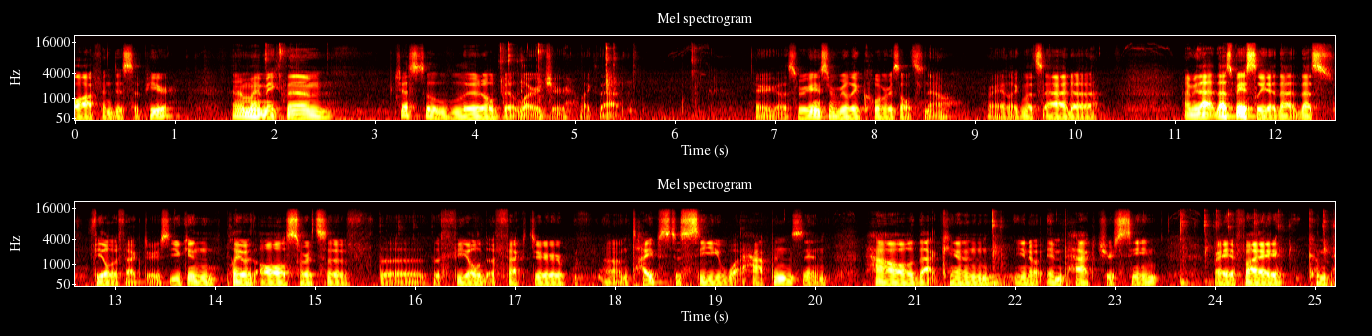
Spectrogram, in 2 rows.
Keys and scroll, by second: 1.9 1, 2.1 Return, 4.0-4.9 typing, 5.3 Home, 21.8 Delete, 23.5-25.2 typing.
